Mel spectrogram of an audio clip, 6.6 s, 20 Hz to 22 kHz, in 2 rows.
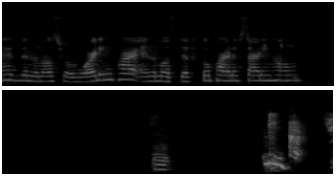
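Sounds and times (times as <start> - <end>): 
speech: 0.0 - 3.1, 4.8 - 5.1, 5.9 - 6.6
person sneezing: 6.0 - 6.6.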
